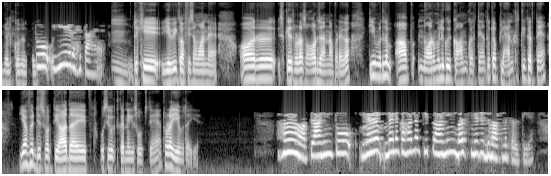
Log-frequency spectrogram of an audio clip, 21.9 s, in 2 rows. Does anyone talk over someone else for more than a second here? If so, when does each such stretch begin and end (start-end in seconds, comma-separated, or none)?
none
